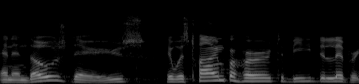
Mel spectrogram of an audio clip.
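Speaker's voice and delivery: low, hushed, somber, sleep-inducing reading voice. Discussing the Christmas story, the speaker demonstrates the somber, sleepy Bible-reading voice. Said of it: "the voice that puts you to sleep".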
